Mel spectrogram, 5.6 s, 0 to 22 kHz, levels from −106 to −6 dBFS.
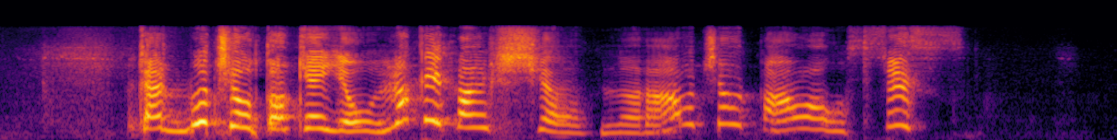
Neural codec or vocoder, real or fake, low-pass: codec, 44.1 kHz, 1.7 kbps, Pupu-Codec; fake; 9.9 kHz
